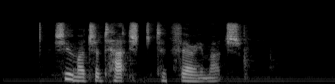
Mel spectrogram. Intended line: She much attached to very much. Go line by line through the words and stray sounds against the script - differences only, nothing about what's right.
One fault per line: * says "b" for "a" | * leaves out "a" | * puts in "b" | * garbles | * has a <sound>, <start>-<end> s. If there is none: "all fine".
* has a dropout, 1.4-1.5 s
